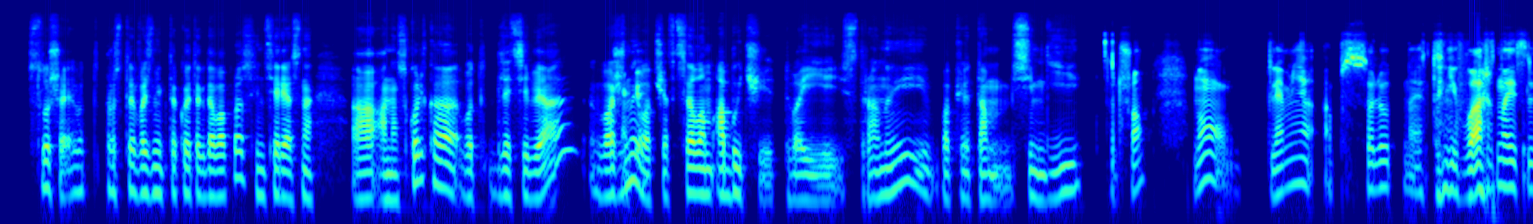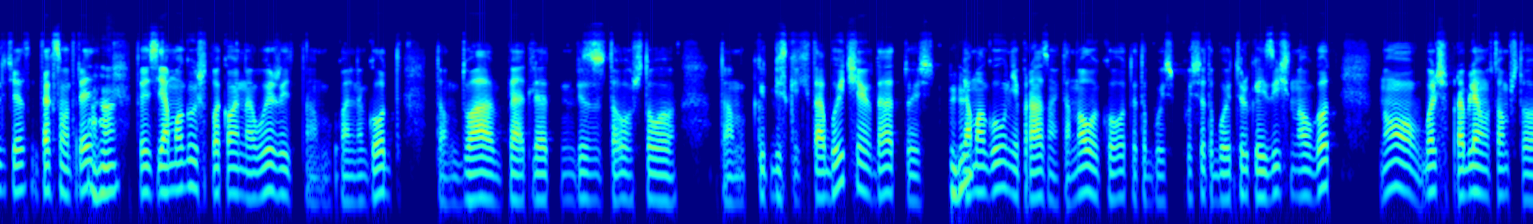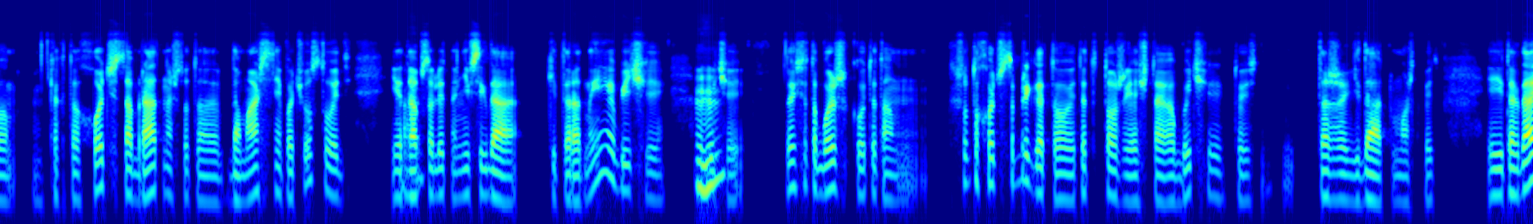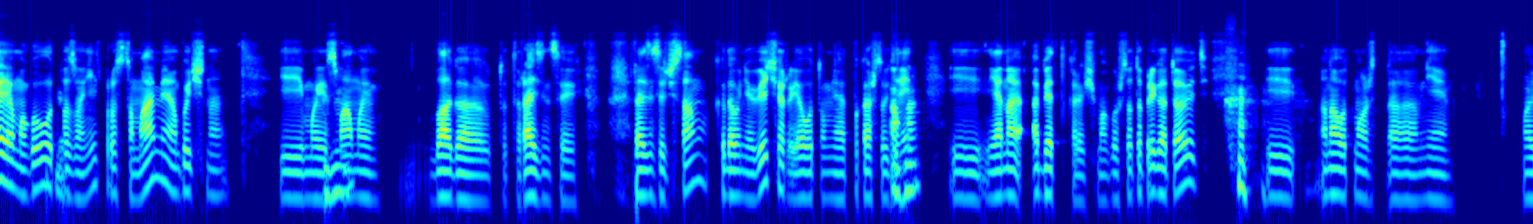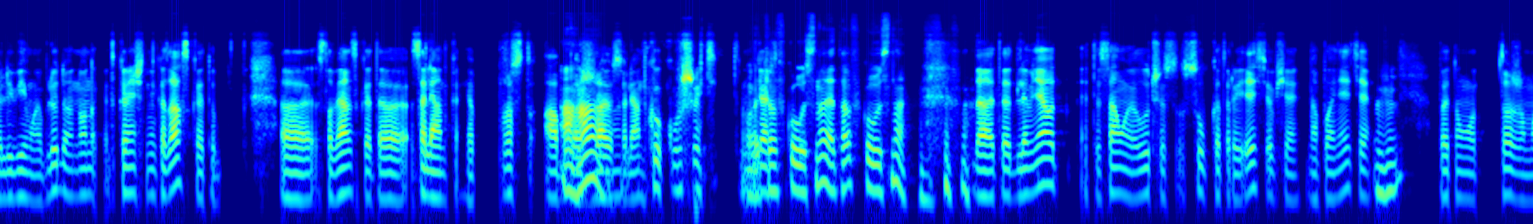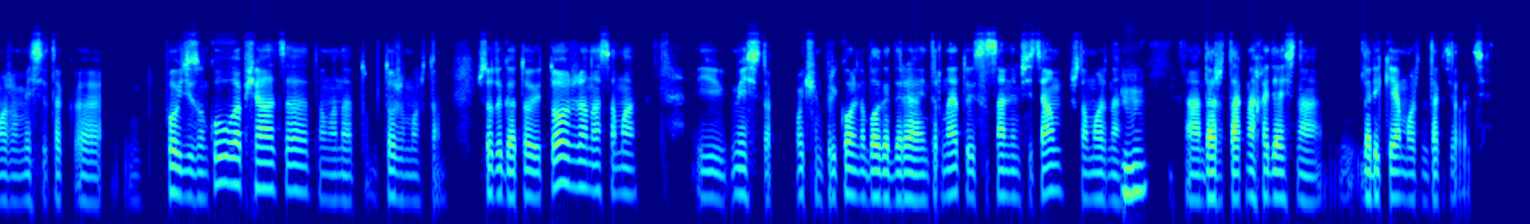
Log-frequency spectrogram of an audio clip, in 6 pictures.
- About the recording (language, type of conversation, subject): Russian, podcast, Как вы сохраняете родные обычаи вдали от родины?
- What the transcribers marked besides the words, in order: laughing while speaking: "это неважно"; "спокойно" said as "шпокойно"; tapping; chuckle; laughing while speaking: "кушать!"; chuckle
